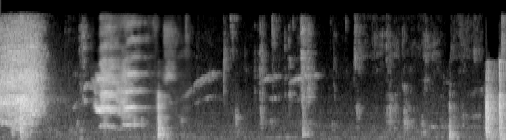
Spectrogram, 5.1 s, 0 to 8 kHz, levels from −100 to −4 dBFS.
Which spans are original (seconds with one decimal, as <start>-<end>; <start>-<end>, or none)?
0.0-0.9; 1.9-5.1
